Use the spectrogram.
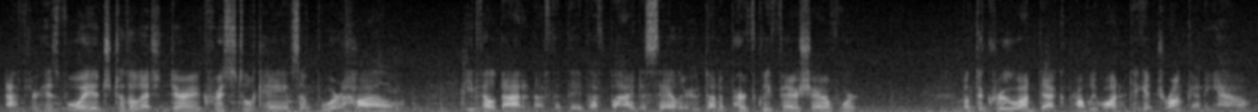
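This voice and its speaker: An actor playing a reflective young traveler, narrating his journey in a measured, literary way for a scripted audio drama. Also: mid-range voice, sharp tone, slight background noise, lightly acted, poor audio.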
